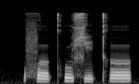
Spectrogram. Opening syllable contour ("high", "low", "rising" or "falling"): rising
